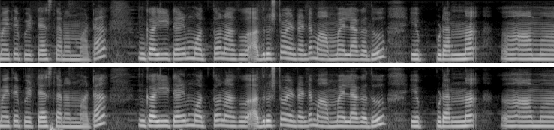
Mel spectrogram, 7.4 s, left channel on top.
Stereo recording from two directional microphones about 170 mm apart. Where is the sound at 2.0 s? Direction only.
10° right (ahead or behind).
